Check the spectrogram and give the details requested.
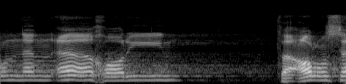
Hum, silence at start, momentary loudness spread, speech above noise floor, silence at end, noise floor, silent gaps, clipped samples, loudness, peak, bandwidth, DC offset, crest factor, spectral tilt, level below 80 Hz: none; 0 s; 13 LU; 33 dB; 0 s; -54 dBFS; none; under 0.1%; -22 LUFS; -2 dBFS; 10.5 kHz; under 0.1%; 22 dB; -3.5 dB/octave; -74 dBFS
